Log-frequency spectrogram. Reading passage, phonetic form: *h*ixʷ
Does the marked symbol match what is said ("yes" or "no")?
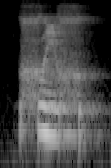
no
